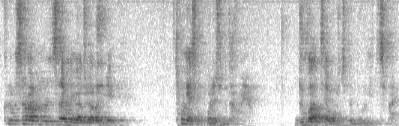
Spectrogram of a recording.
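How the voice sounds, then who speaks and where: A man pastor delivers a rapid sermon in a high voice, emphatic and exhorting, now and then dropping to quieter asides. He sounds set back from the mic, and the church hall around him rings with echo. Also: animated. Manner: emphatic, exhorting, switching between loud commands and soft asides. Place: church sanctuary. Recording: echoey church hall from far off.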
